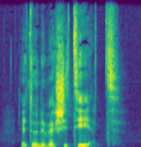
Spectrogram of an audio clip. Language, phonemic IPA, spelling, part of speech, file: Swedish, /ɵn.ɪ.vɛʂ.ɪˈteːt/, universitet, noun, Sv-universitet.ogg
- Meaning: university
